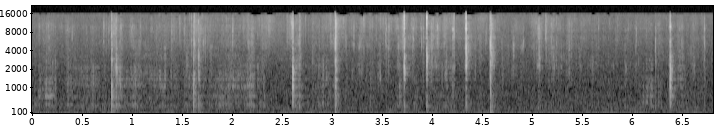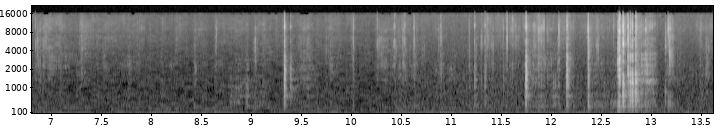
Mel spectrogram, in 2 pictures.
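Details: Pet female hamster eating dried corn indoors, finishing it quickly; scattered sharp crunching clicks, some in quick pairs, sounding every second or so over a soft steady room hum, with a louder burst of crunches near the end.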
